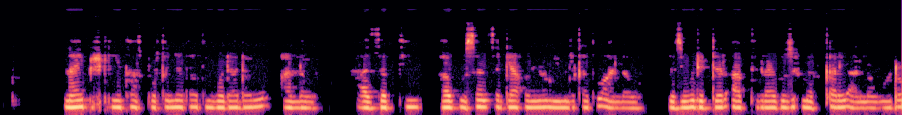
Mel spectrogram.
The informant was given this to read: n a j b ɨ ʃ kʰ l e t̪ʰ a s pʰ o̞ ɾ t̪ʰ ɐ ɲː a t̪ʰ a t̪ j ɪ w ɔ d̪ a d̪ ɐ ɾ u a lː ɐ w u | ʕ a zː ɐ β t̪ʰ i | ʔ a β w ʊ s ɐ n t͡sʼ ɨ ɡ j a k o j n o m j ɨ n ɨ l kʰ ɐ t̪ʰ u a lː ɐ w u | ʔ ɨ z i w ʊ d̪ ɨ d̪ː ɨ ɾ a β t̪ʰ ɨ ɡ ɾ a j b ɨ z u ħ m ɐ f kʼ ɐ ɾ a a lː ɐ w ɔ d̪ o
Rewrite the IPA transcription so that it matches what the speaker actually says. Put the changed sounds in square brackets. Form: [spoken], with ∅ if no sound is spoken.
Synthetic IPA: n a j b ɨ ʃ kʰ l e t̪ʰ a s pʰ o̞ ɾ t̪ʰ ɐ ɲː a t̪ʰ a t̪ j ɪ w ɔ d̪ a d̪ ɐ ɾ u a lː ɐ w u | ʕ a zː ɐ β t̪ʰ i | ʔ a β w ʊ s ɐ n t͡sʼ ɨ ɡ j a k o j n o m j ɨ [m] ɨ l kʰ ɐ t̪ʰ u a lː ɐ w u | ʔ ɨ z i w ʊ d̪ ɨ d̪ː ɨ ɾ a β t̪ʰ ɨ ɡ ɾ a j b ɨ z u ħ m ɐ f kʼ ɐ ɾ [i] a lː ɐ w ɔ d̪ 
